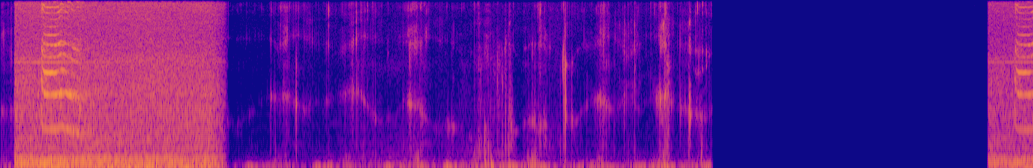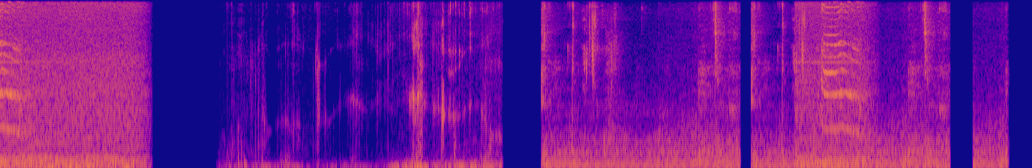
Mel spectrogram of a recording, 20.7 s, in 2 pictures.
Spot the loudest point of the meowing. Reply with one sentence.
The volume of the meowing peaks at 1 second.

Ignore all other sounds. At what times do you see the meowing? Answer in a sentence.
You can hear the meowing from 0.1 to 2.2 s, from 9.8 to 11.8 s and from 18.2 to 19.1 s.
